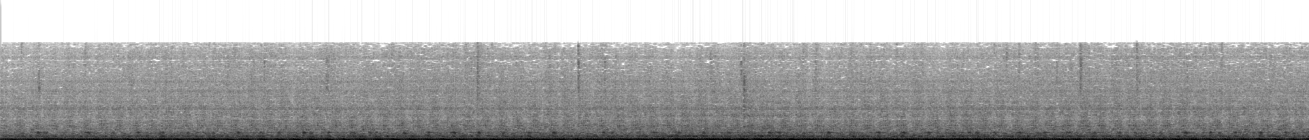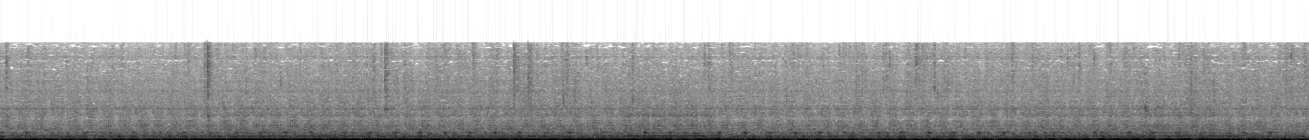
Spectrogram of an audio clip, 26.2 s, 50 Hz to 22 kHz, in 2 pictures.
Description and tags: Engine Running Loop
Loop of some sort of engine or fridge running. (It's actually the sound of the microwave oven in my kitchen running.) Recorded with a 5th-gen iPod touch. Edited with Audacity.
engine, loop, machine, mechanical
